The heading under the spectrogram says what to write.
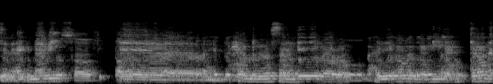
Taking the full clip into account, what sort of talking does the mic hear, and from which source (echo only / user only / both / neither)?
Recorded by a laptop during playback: echo only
